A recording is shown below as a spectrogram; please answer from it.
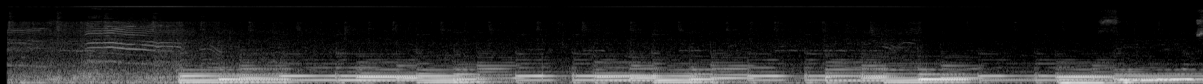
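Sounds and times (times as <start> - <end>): high call falling in pitch: 0.1 - 2.9
open-air background murmur: 0.1 - 12.0
jazz band chord: 1.6 - 12.0.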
